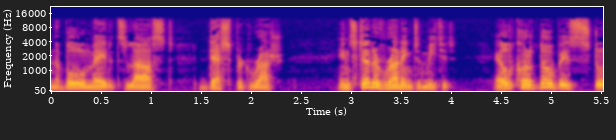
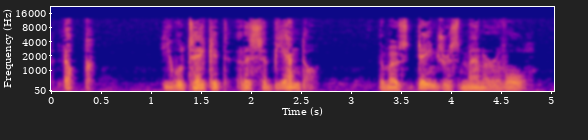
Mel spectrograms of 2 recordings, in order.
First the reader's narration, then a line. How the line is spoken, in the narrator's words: Ramon whispered to Isabella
